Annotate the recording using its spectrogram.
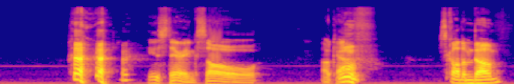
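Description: A man laughs over a microphone.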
